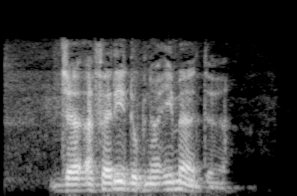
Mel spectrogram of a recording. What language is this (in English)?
Arabic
